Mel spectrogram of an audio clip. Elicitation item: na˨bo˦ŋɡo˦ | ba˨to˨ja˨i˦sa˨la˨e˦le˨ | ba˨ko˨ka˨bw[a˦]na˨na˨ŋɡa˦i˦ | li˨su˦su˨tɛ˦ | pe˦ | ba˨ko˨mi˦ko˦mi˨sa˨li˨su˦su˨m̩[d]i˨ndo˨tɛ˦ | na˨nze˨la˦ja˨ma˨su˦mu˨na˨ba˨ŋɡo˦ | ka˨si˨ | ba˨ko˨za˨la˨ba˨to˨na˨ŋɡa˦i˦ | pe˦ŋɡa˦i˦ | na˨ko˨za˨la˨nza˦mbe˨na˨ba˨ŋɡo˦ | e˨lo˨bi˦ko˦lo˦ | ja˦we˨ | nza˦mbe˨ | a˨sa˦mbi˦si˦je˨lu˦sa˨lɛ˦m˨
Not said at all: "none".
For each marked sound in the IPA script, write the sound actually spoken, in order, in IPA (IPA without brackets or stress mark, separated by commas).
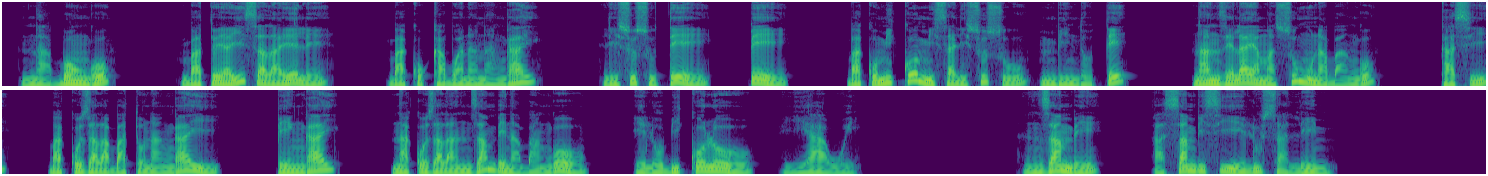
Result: a˨, b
